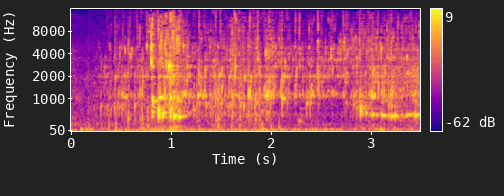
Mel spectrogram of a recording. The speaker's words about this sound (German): Dann nehmt ihr eure Milch und kippt das in diesen großen Topf, den ihr bereitgestellt habt.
